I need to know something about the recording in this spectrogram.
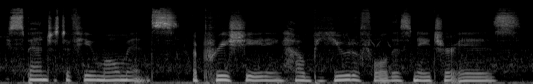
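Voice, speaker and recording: A woman narrating a guided meditation in a soothing, unhurried, softly spoken way with a creaky voice, leading the listener through an imagined scene. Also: on the low side, level tone, slight background noise. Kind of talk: guided meditation, second-person scripted visualization.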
